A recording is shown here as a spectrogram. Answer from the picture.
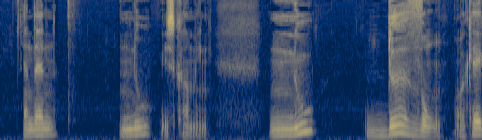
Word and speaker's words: devons: Nous devons. Okay? Classic ending ONS for nous. Okay? You just pronounce this on, this nasal. Okay? And then the S, final S is not pronounced.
